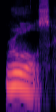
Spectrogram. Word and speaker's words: rules: s or Z rules rules z sound rules y because the E is silent and it turns the U into a long vowel rules okay how did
